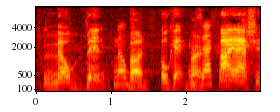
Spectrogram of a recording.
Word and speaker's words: Melbourne: is the way SP just put like a bin on the end melbour just just cut it half the word melbin Mel okay I asked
